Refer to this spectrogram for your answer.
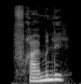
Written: fremmelig

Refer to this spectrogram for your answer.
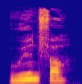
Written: udenfor

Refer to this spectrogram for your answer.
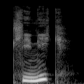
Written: klinik

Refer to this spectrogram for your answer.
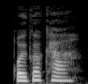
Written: bryggerkar

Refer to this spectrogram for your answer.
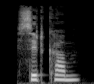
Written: sitcom

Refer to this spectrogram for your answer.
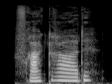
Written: fragtrate

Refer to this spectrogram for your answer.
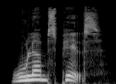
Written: RULAMSPELS

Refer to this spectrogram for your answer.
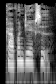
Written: CARBONDIOXID

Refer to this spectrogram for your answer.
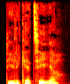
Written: delikatere

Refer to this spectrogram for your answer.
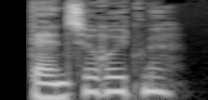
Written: danserytme

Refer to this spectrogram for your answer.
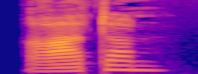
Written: radon

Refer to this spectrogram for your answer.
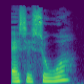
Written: ASSESSOREN

